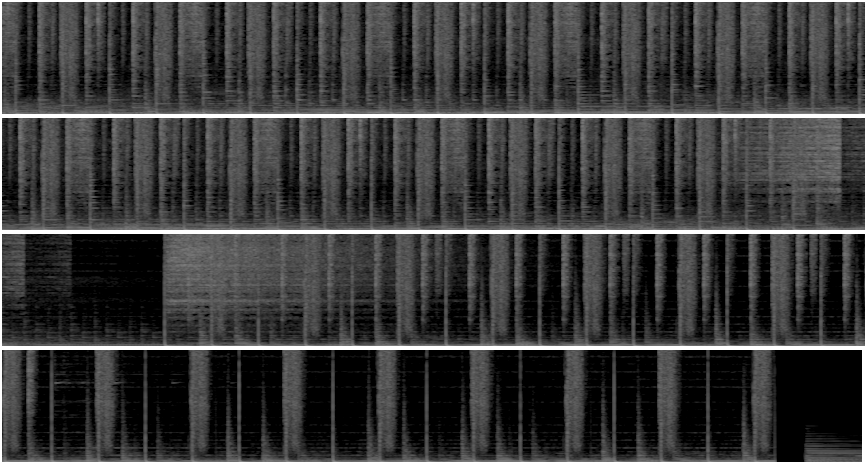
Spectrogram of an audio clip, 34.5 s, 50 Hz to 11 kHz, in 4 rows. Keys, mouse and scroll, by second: 0.3 z, 1.0-2.1 shift+right drag, 1.2-1.6 scroll, 2.1 click, 6.9 Return, 6.9 click, 9.6-12.3 shift+middle drag, 9.9 scroll up 2, 11.0 click, 11.6 scroll up 1, 12.3 click, 13.7 middle click, 14.0 click, 14.9-23.3 middle drag, 16.7 scroll down 2, 18.9-19.6 scroll up 2, 19.9-20.2 scroll up 1, 20.2 click, 21.1 Tab, 21.3 click, 21.7 shift+click, 22.1 click, 23.3 click, 23.3 Return, 23.9 middle click, 24.8-25.1 scroll down 2, 24.9 shift+middle click, 25.3 scroll up 1, 25.6 Tab, 25.7 click, 26.0 shift+click, 26.3 click, 26.6 Tab, 26.8 click, 26.9 scroll down 1, 27.3-32.8 middle drag, 28.1-28.4 scroll up 2, 28.4 click, 31.6-32.2 scroll down 2, 32.8 click.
